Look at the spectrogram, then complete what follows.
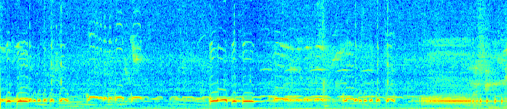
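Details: Zebra dove (perkutut cemani) in active song: repeated bubbling phrases of rapid coos, several loud bursts, over continuous cooing from other doves around it.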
